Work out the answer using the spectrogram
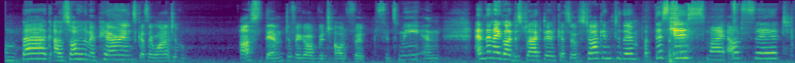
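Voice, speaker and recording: A young woman, a student, chatting casually to her camera in a vlog, excitable and gushing at times, sometimes quiet and self-conscious. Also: high-pitched, moderate pace, background noise. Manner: chatty, excitable, gushing over cute things. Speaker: vlogger and student.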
